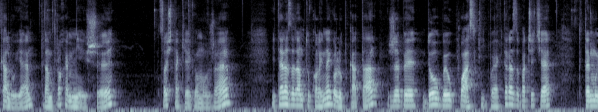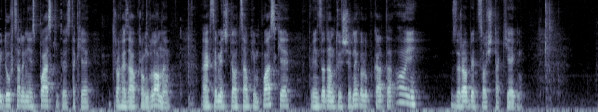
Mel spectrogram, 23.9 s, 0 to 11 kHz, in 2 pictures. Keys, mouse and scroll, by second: 0.9 3, 1.0 click, 1.8 s, 3.8 KP_1, 6.1 ctrl+r, 8.1-8.6 middle drag, 9.6-9.9 shift+middle drag, 10.6-11.2 middle drag, 11.5 click, 11.8-12.5 middle drag, 13.5 middle click, 14.9 middle click, 15.8 KP_1, 18.1 ctrl+r, 22.9 ctrl+KP_Add.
